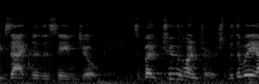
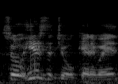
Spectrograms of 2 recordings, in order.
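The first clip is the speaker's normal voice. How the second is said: ordinary talk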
